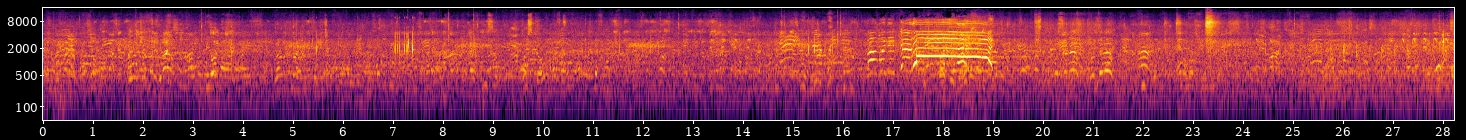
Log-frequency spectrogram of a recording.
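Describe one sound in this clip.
Young women call out to each other across an open field.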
